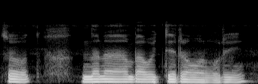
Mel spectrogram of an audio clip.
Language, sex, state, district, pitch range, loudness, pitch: Chakma, male, Tripura, Unakoti, 115-125 Hz, -14 LUFS, 120 Hz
